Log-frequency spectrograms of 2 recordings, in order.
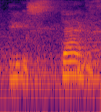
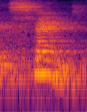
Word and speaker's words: extend: Okay, stress on the word. Extend. Very good. Extend. Yeah, so the stress comes on the second syllable.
